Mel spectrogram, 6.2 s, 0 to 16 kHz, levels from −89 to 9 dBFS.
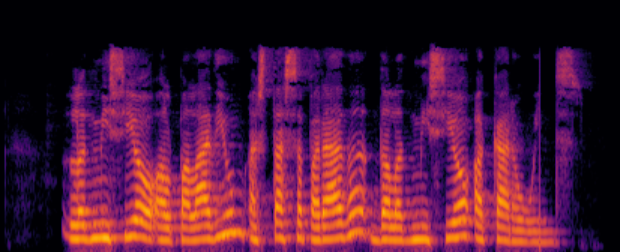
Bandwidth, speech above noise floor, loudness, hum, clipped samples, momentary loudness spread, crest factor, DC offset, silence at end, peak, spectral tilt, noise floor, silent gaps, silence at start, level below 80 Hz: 8 kHz; 51 dB; -15 LUFS; none; under 0.1%; 9 LU; 14 dB; under 0.1%; 0.45 s; -2 dBFS; -6 dB/octave; -65 dBFS; none; 0.65 s; -58 dBFS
